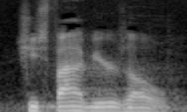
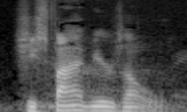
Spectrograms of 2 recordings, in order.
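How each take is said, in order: Both takes have the same delivery.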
